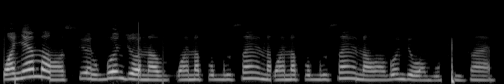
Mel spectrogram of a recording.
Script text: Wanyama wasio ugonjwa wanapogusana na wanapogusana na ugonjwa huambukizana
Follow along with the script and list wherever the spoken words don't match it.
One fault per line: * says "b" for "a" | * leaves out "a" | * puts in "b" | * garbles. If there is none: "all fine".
all fine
